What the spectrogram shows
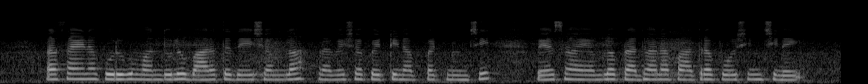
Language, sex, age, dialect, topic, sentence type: Telugu, female, 25-30, Telangana, agriculture, statement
